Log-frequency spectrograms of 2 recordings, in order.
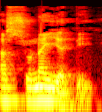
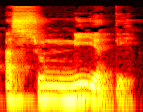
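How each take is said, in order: First: The second syllable is a 'nay' sound. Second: The second syllable is a short 'ni' sound. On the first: It suggests a diminutive form. The speaker calls it wrong. "bukan as-sunayyati" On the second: It marks a relation to the sunnah. The speaker calls it right. "Jadi yang benar itu dibaca as-sunniyati"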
